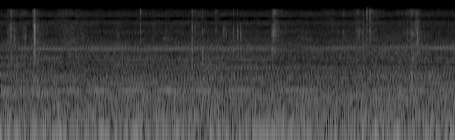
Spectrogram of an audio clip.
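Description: Faint handling sounds of a pipe-cleaner bracelet being pinched and adjusted by hand, a few small clicks over a low steady room hum.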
